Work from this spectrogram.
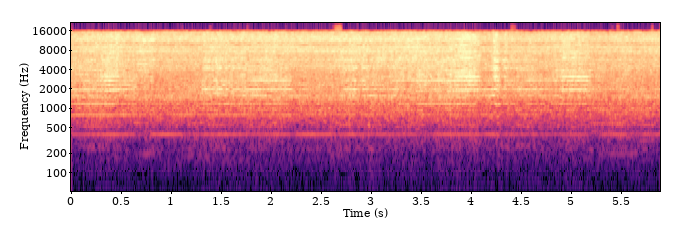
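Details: Milling an upper receiver: harsh high-pitched cutting hiss with a ringing tone beneath; the end mill sticks out far despite bearing support and chatters in the cut.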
